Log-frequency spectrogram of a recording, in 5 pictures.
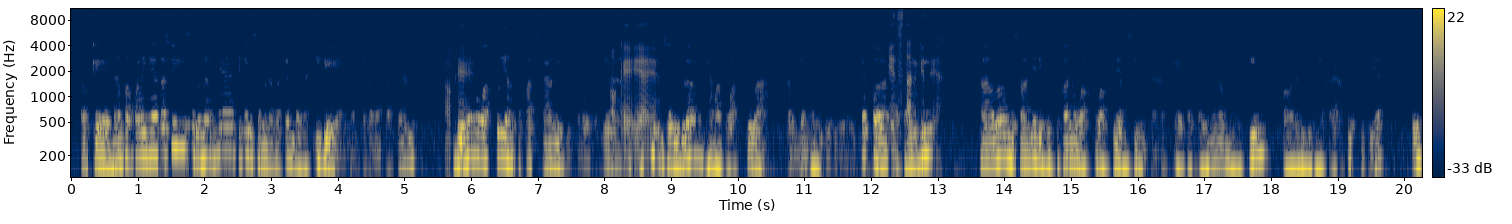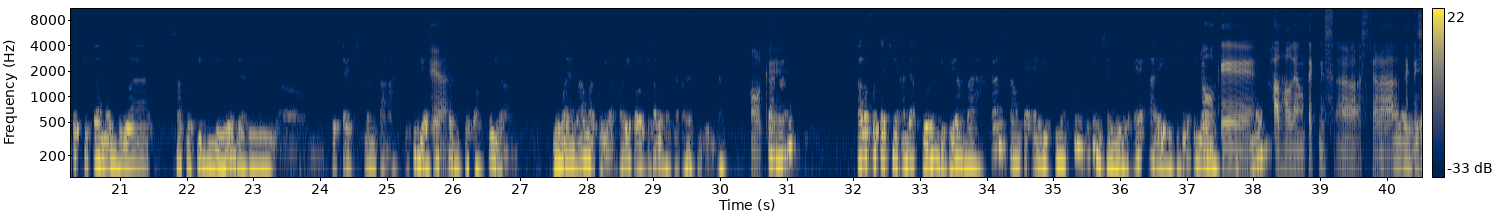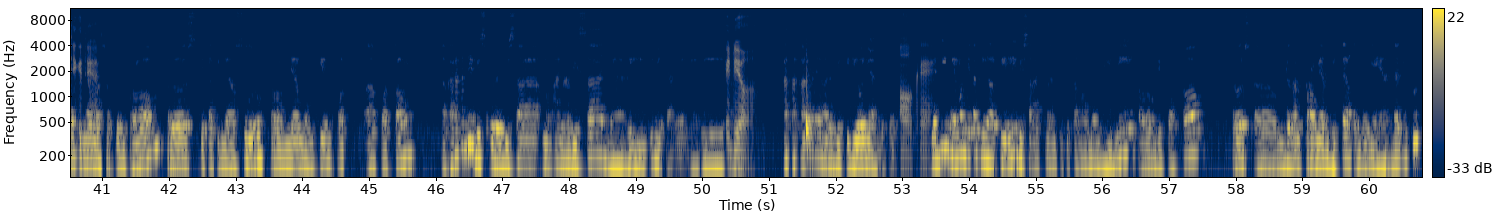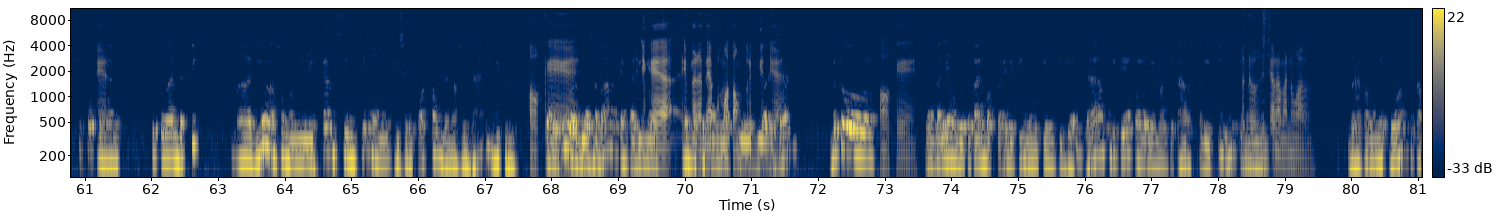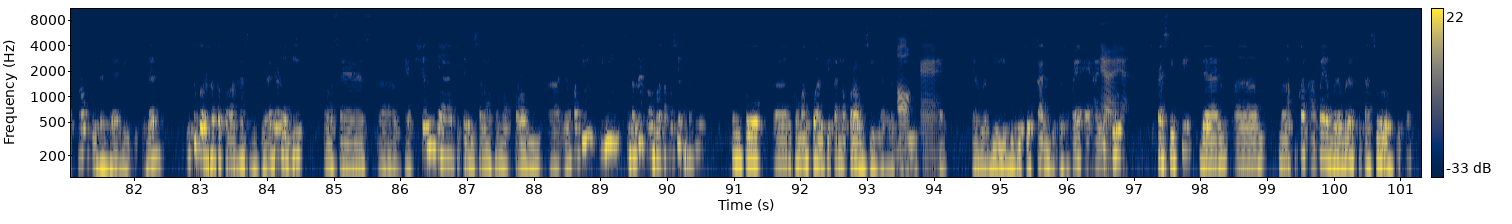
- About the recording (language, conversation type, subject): Indonesian, podcast, Menurut Anda, apa saja keuntungan dan kerugian jika hidup semakin bergantung pada asisten kecerdasan buatan?
- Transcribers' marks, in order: static; in English: "footage"; in English: "footage-nya"; in English: "AI"; distorted speech; in English: "prompt"; in English: "prompt"; tapping; in English: "prompt-nya"; in English: "prompt"; in English: "scene scene"; in English: "editing"; in English: "prompt"; in English: "caption-nya"; in English: "nge-prompt"; in English: "nge-prompt"; in English: "AI"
